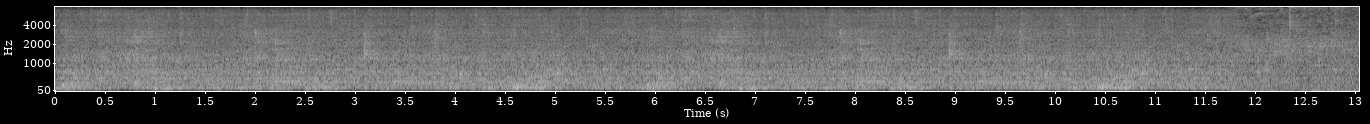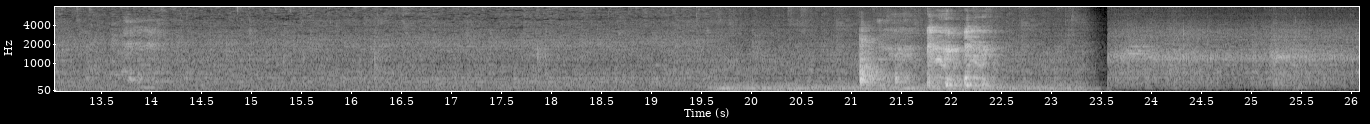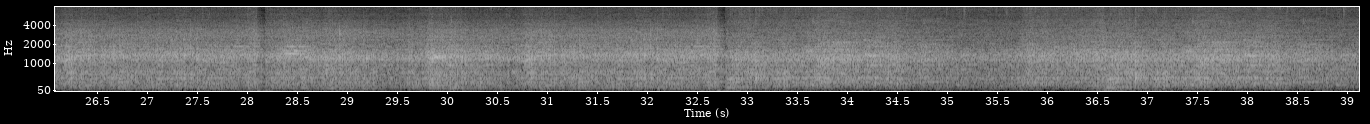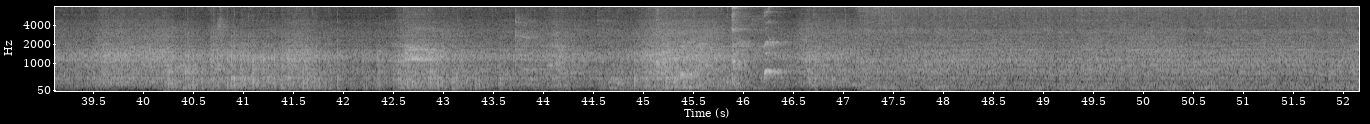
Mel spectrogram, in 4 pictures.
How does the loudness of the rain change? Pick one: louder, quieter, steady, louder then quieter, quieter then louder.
steady.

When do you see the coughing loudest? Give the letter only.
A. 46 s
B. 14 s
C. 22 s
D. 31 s
C.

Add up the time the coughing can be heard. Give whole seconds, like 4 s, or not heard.
4 s.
